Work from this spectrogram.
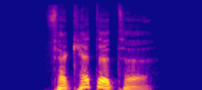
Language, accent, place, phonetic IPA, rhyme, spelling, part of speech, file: German, Germany, Berlin, [fɛɐ̯ˈkɛtətə], -ɛtətə, verkettete, adjective / verb, De-verkettete.ogg
- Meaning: inflection of verkettet: 1. strong/mixed nominative/accusative feminine singular 2. strong nominative/accusative plural 3. weak nominative all-gender singular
